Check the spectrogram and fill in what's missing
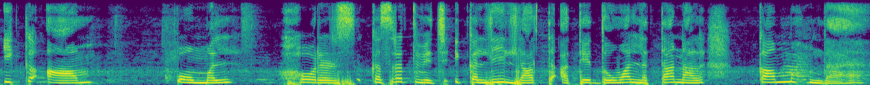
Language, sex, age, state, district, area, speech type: Punjabi, female, 18-30, Punjab, Gurdaspur, rural, read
